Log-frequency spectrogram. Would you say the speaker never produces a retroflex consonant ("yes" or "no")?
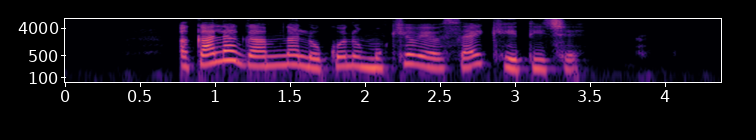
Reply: yes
